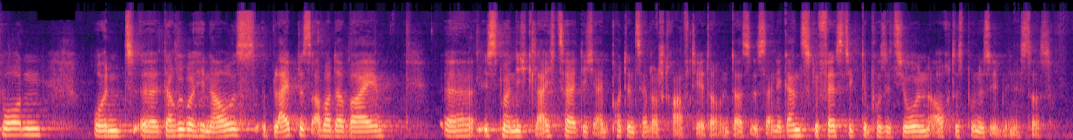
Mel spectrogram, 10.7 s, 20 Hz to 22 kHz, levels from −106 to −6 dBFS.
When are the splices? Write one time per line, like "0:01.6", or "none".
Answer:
0:04.8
